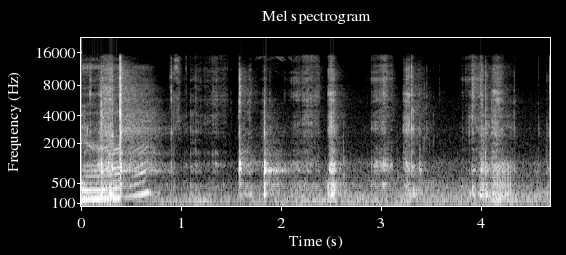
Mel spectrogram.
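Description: Scissors snip through a plastic bottle in a few sharp, separate cuts with crunchy crackling between them, close and fairly quiet, no voices.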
